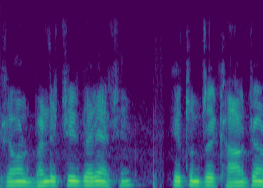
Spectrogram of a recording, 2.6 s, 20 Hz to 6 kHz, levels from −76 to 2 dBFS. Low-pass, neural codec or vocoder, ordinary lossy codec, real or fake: 5.4 kHz; none; none; real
